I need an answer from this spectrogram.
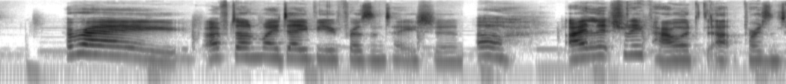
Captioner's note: sighs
